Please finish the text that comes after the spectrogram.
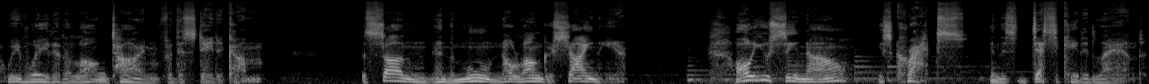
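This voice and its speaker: A man playing an arrogant, zealous desert mercenary leader in a video game, with a gravelly voice and a grandiose, scornful manner. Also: fairly low pitch, big pitch swings, slow, fairly bright tone, faint music behind, exaggerated voice. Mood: brooding zeal.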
